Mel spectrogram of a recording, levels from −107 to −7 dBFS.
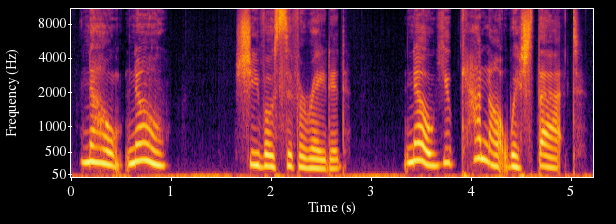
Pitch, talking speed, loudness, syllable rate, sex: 250 Hz, 105 wpm, -17 LUFS, 3.7 syllables/s, female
